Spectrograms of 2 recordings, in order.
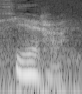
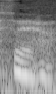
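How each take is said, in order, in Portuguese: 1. É dita com o deslize de 'i': Sierra. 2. É dita sem o deslize de 'i': Serra. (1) "é Sierra" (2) "Não é Serra"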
